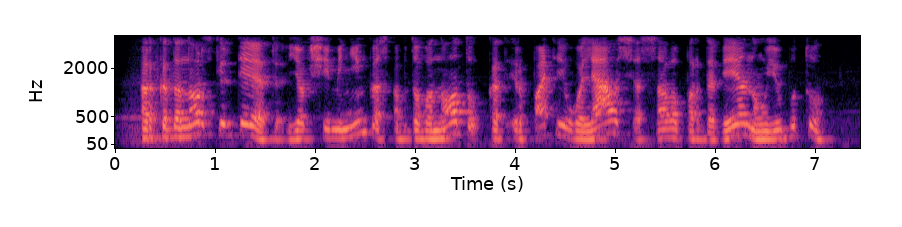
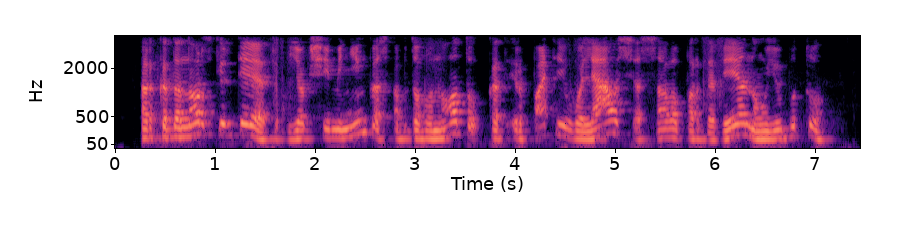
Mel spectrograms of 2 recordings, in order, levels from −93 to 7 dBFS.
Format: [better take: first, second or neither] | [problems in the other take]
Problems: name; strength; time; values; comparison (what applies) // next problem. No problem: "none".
first | noise reduction (neural mask model DeepFilterNet 3)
